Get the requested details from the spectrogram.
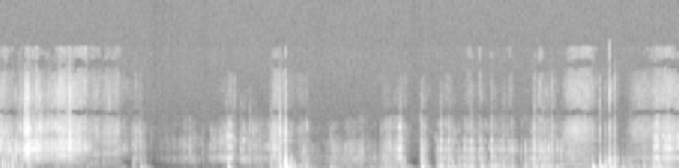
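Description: A flexible, hand-sized blue silicone bristle scrubber is squeezed and rubbed with fingers and thumbs above a dark table. It gives soft, crunchy, crinkling bursts of friction with brief quiet gaps and one sharper snap near the middle. The sound is quiet and close, with a bright hiss.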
